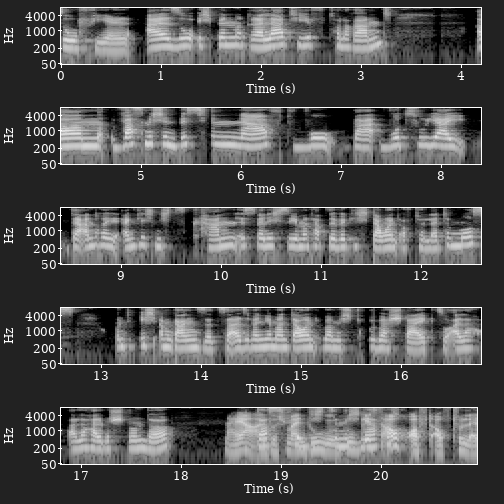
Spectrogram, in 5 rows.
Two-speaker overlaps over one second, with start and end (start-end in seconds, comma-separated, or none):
18.8-20.2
